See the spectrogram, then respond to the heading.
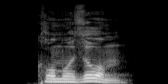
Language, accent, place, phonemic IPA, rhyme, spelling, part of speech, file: German, Germany, Berlin, /kʁomoˈzoːm/, -oːm, Chromosom, noun, De-Chromosom.ogg
- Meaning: chromosome (structure in the cell nucleus)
